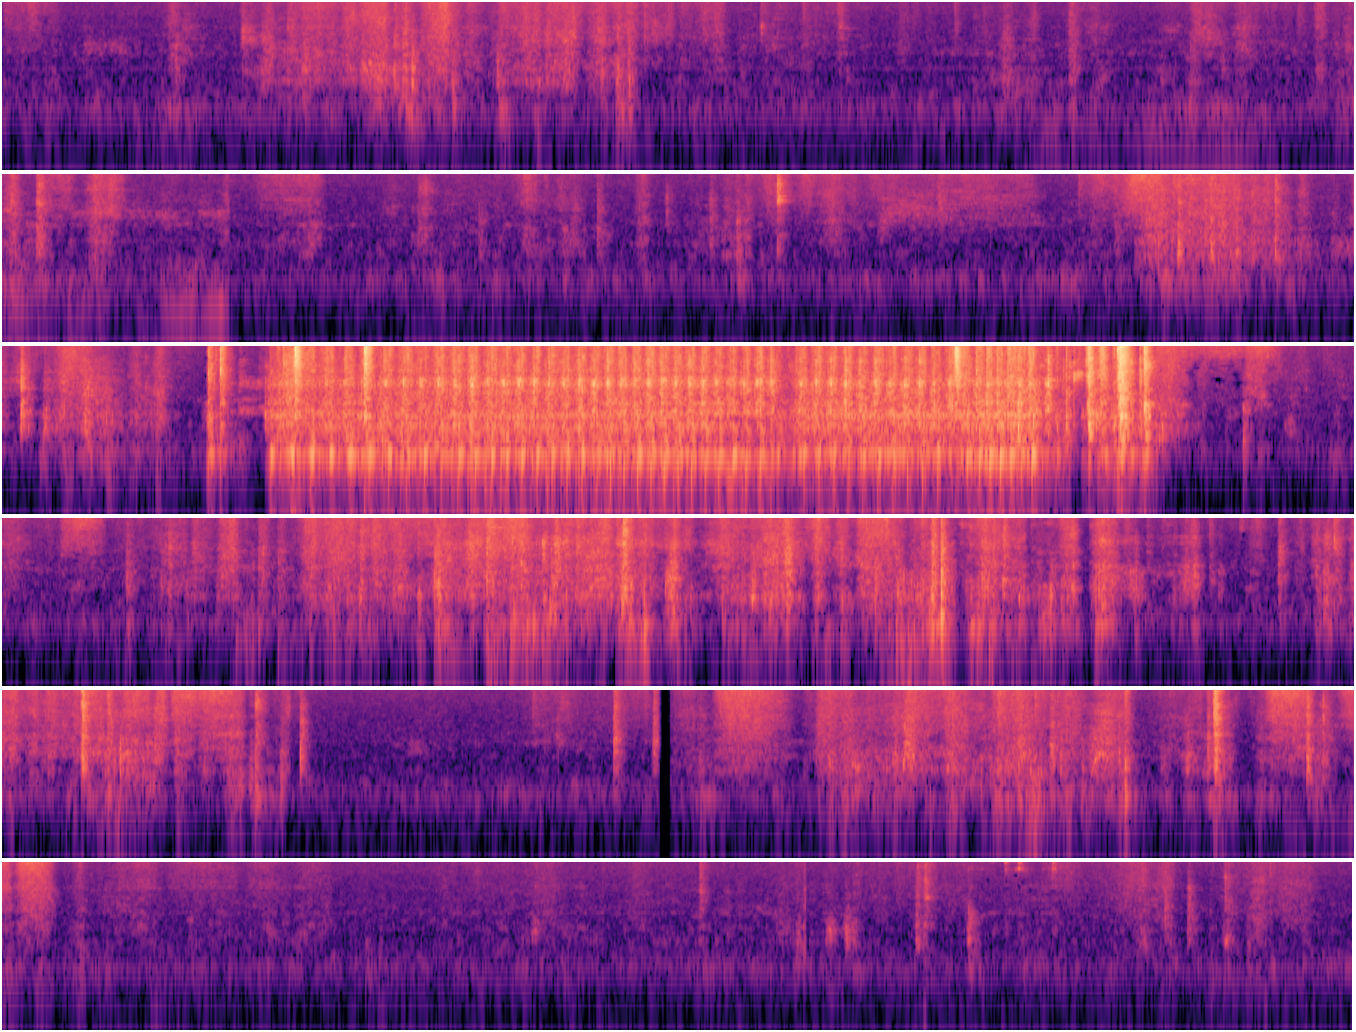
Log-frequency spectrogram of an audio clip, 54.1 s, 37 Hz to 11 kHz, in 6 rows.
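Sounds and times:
electric sewing machine stitching: 19.4s - 25.7s.

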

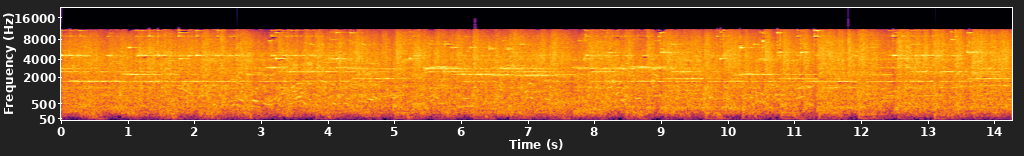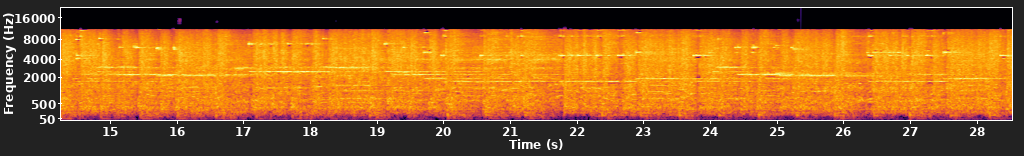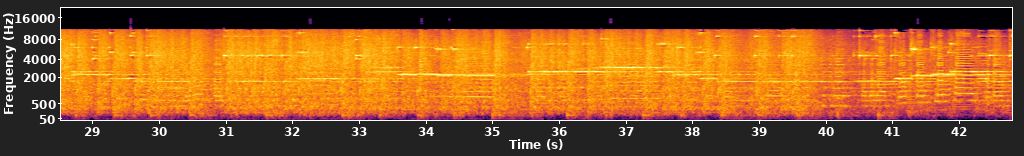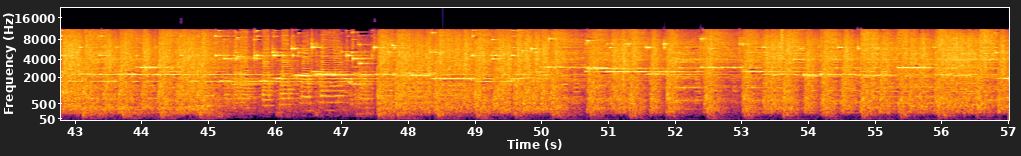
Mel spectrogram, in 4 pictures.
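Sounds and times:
flutes playing high notes: 0.0s - 57.0s
marching drums: 0.0s - 57.0s.

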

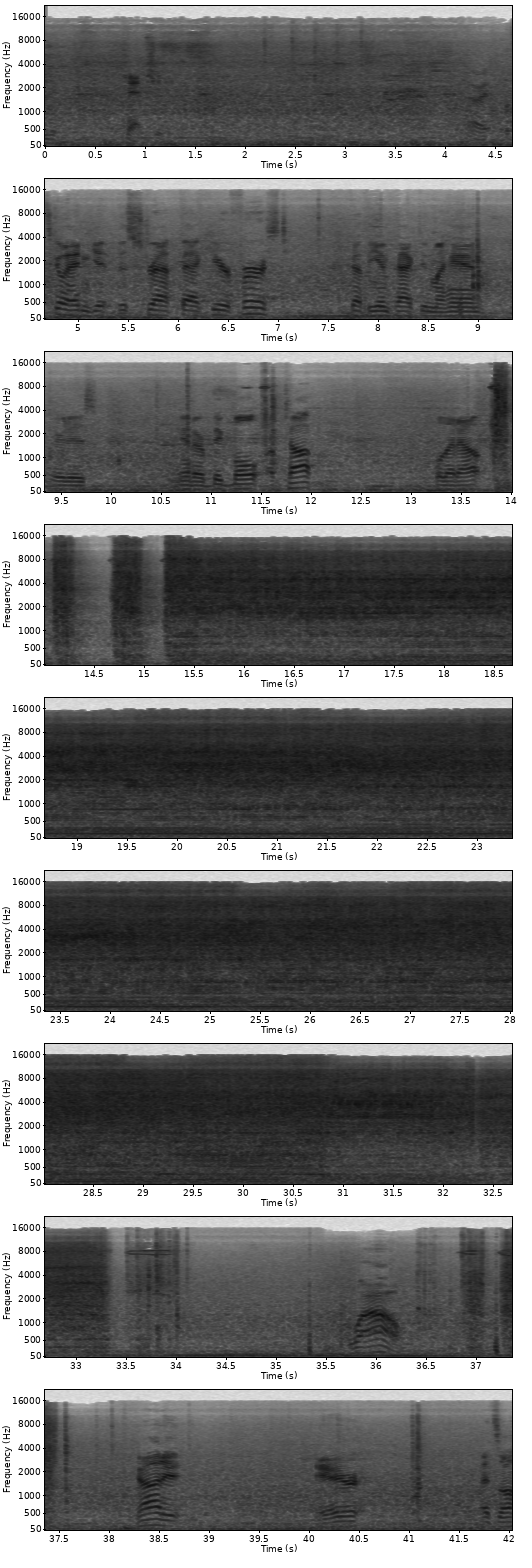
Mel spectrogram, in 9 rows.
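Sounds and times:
impact wrench hammering: 13.8s - 34.2s.

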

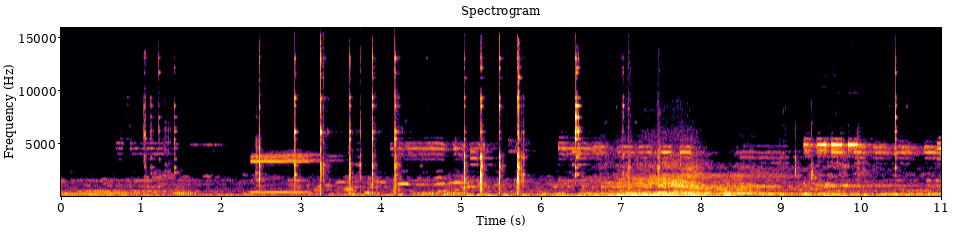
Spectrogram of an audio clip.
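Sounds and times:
metal tool tapping brake caliper: 1.0s - 1.5s, 2.4s - 4.4s, 5.0s - 7.2s.

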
